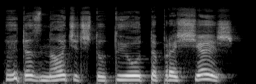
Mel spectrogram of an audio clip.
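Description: A woman voicing a quiet, patient older male healer in an audiobook, speaking softly and calmly. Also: medium pitch, a little slow, voice pushed down, natural voice. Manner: quiet, patient, near-whisper. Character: calm older male healer, soft-spoken.

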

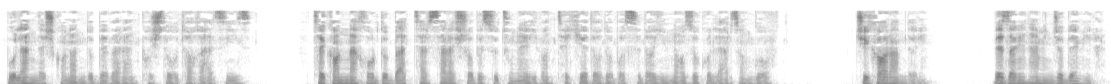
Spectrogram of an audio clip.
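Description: A man with a deep, low voice reads a novel aloud at a steady, measured pace. The studio sound is very dry and a little dull. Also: husky, no echo. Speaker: audiobook narrator. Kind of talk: scripted narration.

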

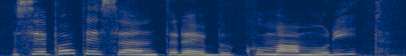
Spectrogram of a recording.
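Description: A woman reading an audiobook, voicing a loud, blunt, domineering middle-aged guerrilla woman in a raised, forceful voice. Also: sits high, clean tone, no room sound, close to an everyday voice. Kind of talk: audiobook character voice.

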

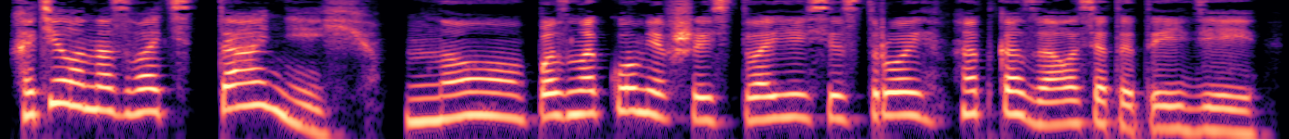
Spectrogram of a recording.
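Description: A woman narrator voicing a shy, soft-spoken young pregnant woman in an audiobook. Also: mid-range voice, expressive, a little slow, no echo, studio quality, pitched above the performer's own voice. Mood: tender.

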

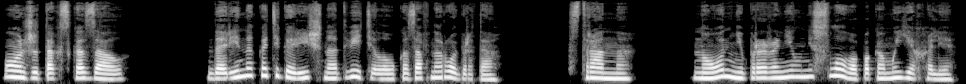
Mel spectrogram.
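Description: A woman's voice: mid-range voice, moderate pace, dark tone, no room sound, clean studio sound. A woman reading a first-person audiobook with tense, emotional storytelling. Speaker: audiobook narrator.

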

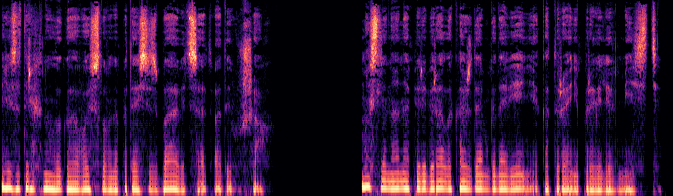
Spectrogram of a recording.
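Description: A man giving measured, dramatic audiobook narration. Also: medium pitch, fairly even intonation, creaky, a little mellow, breathy edge, no room sound, clean studio sound. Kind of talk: scripted narration.

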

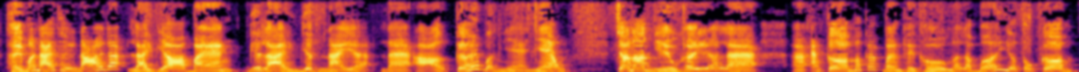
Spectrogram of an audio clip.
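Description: A woman tells ghost stories in a relaxed, conversational style. She chats loosely, fills her sentences with small fillers, and keeps speaking straight to her listeners. Her voice sits at a middle pitch. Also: moderate pace. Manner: chatty, addresses listeners often, many fillers. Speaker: storyteller. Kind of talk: casual ghost story retelling.

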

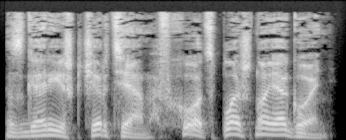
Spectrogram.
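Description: A man's voice: mid-range voice, big pitch swings, unhurried, a little mellow, breathy edge, no room sound, clean studio sound, voice pushed up, exaggerated voice. A man reading the part of a blunt, brave army captain who barks short, urgent commands. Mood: urging.

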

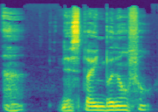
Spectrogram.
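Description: A man's voice: mid-range voice, fairly even intonation, measured pace, warm tone, husky, pitched above the performer's own voice. A man reading an audiobook, voicing a smug young journalist with glib, teasing banter.

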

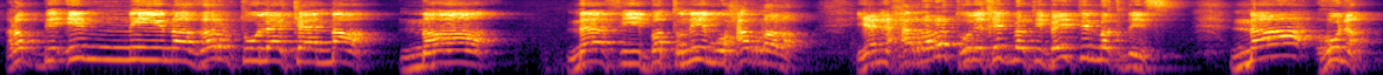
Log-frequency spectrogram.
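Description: Male teacher, high bright voice, quizzes his class and repeats key terms, echoey classroom. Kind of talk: classroom grammar lesson. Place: classroom with students.

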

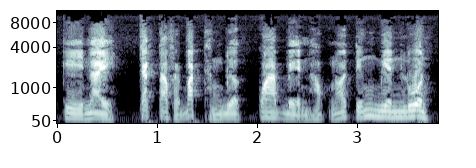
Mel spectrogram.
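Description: A man's voice: on the low side, normal speed, fairly bright tone, slightly rough, dry recording. A man voicing an older rural man who is blunt but kind-hearted. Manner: scolding yet fatherly, talks bluntly.

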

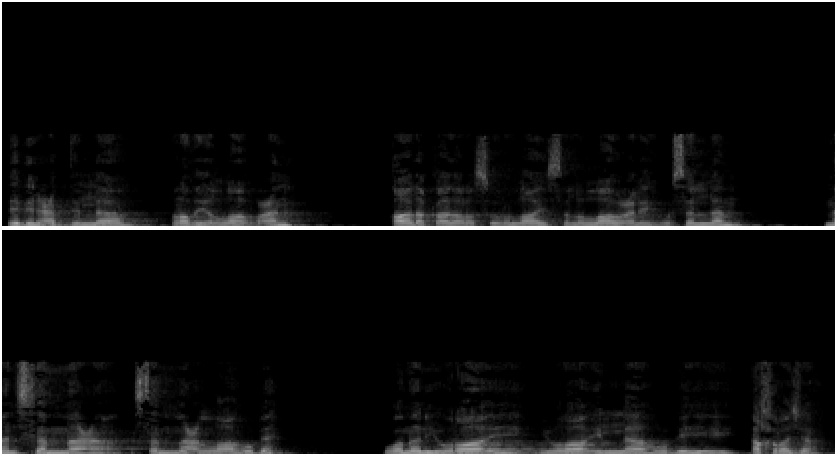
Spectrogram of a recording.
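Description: High-voiced sheikh teaching in a reverberant mosque. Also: male voice, fairly even intonation, normal speed, pauses often. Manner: explains word by word, repeats key phrases. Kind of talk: religious lesson explaining a hadith text. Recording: long reverb of a mosque hall.

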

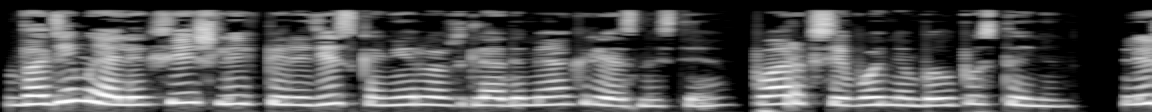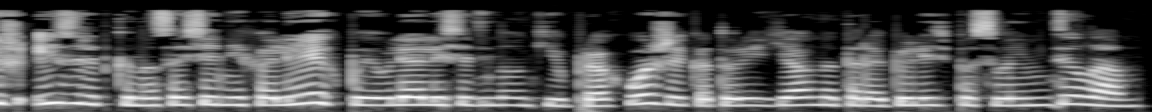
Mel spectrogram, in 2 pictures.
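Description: A woman reading a novel aloud in the first person, with clear, expressive storytelling. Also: a little high, normal speed, few pauses, dry recording, clean studio sound. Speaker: audiobook narrator.

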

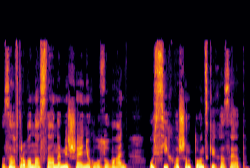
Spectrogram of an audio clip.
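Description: An audiobook narrator reading a novel aloud in a steady, even manner. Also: medium pitch, moderate pace, no echo, clean studio sound.

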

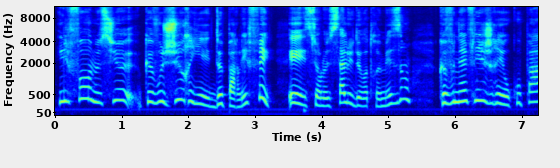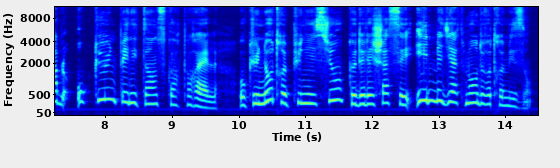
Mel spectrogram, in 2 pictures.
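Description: A woman voicing a calm, defiant young schoolboy who speaks politely but firmly in an audiobook. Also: high-pitched, a little slow, pitched above the performer's own voice. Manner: polite, firm and unyielding. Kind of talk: audiobook character reading.

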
